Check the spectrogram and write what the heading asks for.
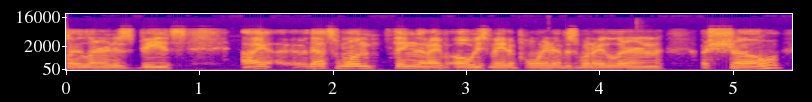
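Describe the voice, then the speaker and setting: An animated guest drummer with a medium-pitched voice shares road stories in a casual interview. He mimics the people he quotes and hums drum rhythms, though the distant lo-fi mic leaves the sound dull.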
